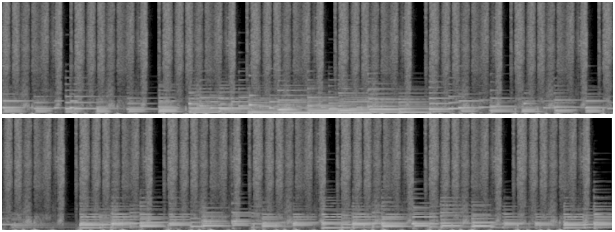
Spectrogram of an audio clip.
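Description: Rapid scratchy scribbling of coloring in with a marker, many short rubbing strokes in a row, over a simple keyboard tune. The scribbling breaks off briefly about ten seconds in.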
